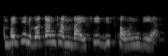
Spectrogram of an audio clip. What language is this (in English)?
Bodo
